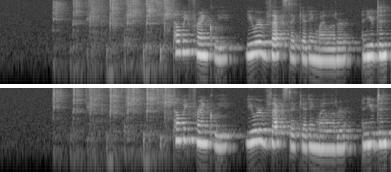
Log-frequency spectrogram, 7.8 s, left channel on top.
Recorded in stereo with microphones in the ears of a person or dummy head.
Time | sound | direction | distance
1.1 | running footsteps | 10° left (ahead or behind) | 6 m
3.5 | a woman speaking | 20° left (ahead or behind) | 1.6 m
